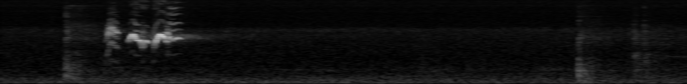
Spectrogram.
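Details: Sooty-headed bulbul calling, meant as a lure that draws birds to reply: one quick chattering phrase of four or five sharp, slurred chirps near the start, then a faint click and steady low hum.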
